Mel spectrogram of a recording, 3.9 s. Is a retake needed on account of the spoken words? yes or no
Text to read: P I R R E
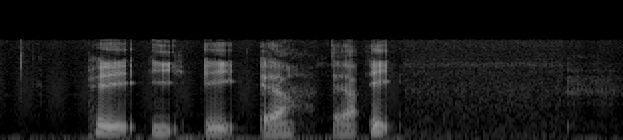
yes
